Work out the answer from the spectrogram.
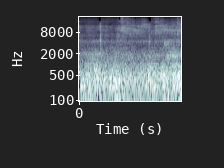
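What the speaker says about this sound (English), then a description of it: "Train now departing or waiting to depart Baker Street" A London Underground Metropolitan line train at Baker Street station, a steady rumbling roar of rail noise heard up close for a moment, with no voices.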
